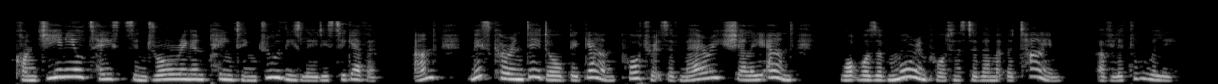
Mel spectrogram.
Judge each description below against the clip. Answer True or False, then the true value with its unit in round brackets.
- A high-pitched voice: True (220 Hz)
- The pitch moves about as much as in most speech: False (6.4 semitones)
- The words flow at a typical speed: True (165 wpm)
